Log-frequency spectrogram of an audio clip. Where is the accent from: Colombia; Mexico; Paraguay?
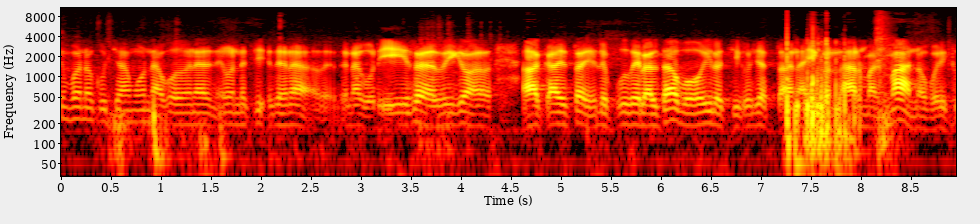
Paraguay; yo soy paraguayo, entonces...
